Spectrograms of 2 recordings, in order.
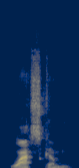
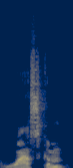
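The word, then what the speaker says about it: Waskom: an idiot and move on because i can't pronounce a town right but that i can accept wascum okay okay so yeah there you go it'll be it's blowing it down wask them give another 10 minutes it'll be dunsies you'll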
